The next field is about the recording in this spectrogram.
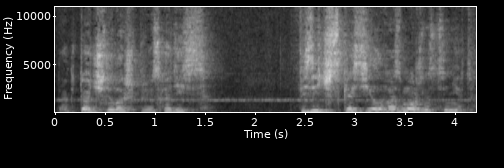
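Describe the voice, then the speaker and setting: A frightened, strained subordinate. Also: male voice, high voice, a little fast, warm tone, breathy edge. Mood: anxious. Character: frightened male subordinate officer, nervous. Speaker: actor in an audio play. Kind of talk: 1970s stage play audio recording.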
